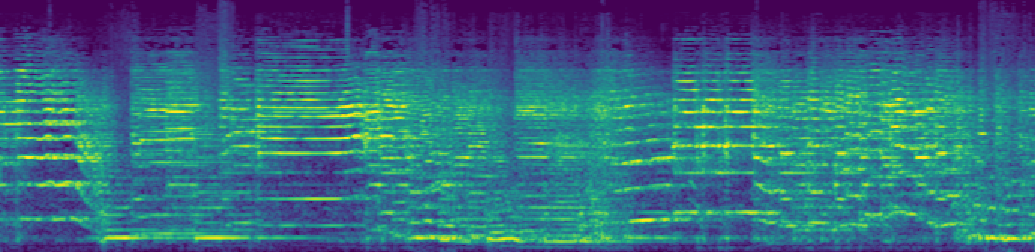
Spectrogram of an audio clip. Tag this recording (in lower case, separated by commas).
musical instrument, guitar, electric guitar, playing electric guitar, music, plucked string instrument, strum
